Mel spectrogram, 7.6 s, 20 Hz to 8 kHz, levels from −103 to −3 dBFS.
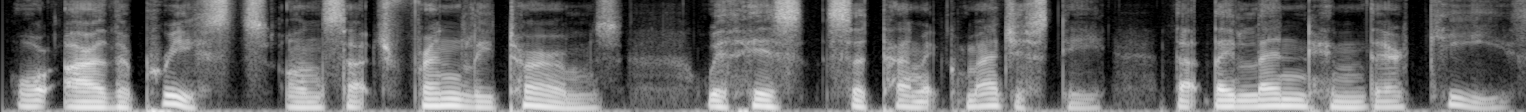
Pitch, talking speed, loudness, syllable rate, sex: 115 Hz, 140 wpm, -19 LUFS, 3.7 syllables/s, male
